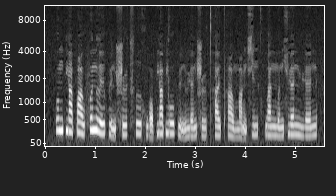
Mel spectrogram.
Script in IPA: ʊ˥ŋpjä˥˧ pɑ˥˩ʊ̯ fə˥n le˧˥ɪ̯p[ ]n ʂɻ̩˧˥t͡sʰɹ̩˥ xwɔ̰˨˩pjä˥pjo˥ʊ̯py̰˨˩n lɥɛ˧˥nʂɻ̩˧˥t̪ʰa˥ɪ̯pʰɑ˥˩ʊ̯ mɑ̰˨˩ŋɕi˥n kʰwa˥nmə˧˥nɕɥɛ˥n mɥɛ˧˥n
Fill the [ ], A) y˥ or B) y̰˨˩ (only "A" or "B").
B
